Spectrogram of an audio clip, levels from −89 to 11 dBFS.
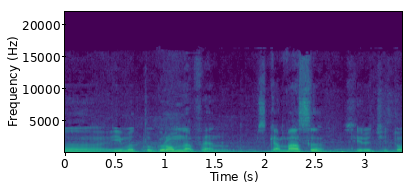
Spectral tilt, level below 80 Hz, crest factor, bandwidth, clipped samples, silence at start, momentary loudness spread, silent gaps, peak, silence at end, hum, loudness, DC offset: -6.5 dB/octave; -36 dBFS; 18 dB; 16 kHz; under 0.1%; 0 s; 10 LU; none; -10 dBFS; 0 s; none; -27 LUFS; under 0.1%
